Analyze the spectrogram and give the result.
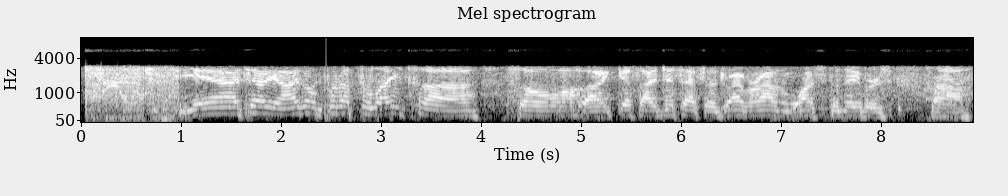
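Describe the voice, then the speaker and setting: A man chatting casually as an amateur radio operator, halting and folksy, heard over a two-way radio. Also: a little high, fairly even intonation. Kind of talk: casual ham radio chat. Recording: narrow, very noisy ham radio signal.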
